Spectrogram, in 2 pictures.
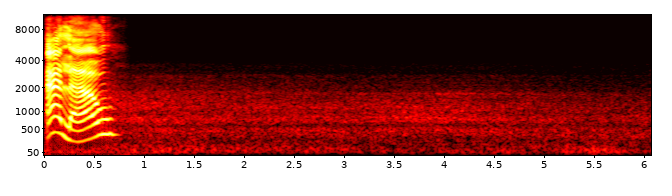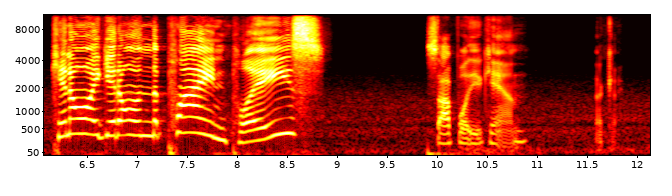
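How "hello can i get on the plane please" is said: put-on high, slow British small-child voice. Asked by someone to do a British accent, doing a British accent. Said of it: "Can you do a British accent".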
